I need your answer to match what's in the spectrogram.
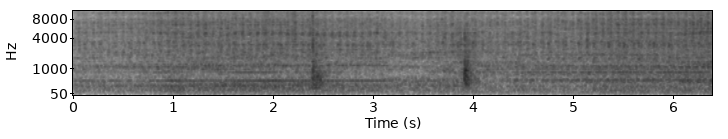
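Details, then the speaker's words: Dodge Dakota after oil pump and bearing replacement, now showing 66 psi oil pressure. Quick, light, sewing-machine-like ticking over a steady idle; top-end clicking is still present, source not yet found. "let's see what she sounds like a little clicking the top is still there I got to figure out what that is"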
